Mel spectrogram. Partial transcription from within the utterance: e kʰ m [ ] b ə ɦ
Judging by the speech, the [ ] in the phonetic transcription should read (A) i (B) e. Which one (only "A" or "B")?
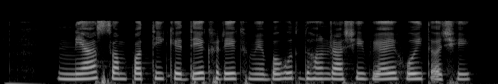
B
